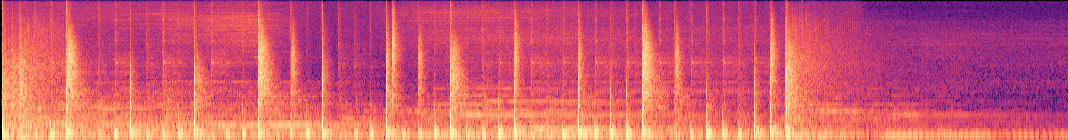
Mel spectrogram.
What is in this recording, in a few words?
Drums Metal Harp Hits End Tag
